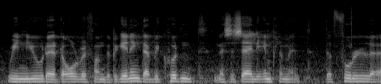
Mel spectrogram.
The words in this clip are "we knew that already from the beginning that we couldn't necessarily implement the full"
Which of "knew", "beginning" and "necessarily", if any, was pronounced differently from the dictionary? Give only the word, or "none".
necessarily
